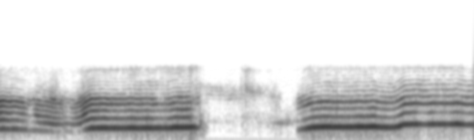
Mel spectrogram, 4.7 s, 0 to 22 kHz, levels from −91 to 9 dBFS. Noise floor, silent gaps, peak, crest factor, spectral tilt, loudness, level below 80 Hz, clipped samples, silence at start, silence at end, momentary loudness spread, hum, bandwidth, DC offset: -54 dBFS; none; -6 dBFS; 14 dB; -7 dB/octave; -21 LUFS; -62 dBFS; under 0.1%; 0 s; 0 s; 9 LU; none; 3.7 kHz; under 0.1%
